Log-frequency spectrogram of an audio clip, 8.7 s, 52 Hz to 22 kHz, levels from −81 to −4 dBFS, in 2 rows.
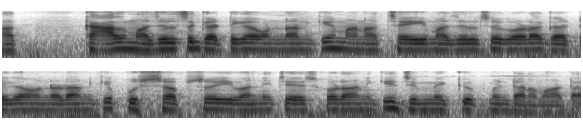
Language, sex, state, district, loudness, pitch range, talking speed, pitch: Telugu, male, Andhra Pradesh, Visakhapatnam, -20 LUFS, 125-135 Hz, 115 wpm, 130 Hz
